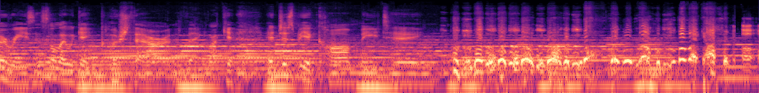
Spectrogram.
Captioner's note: hyperventilates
